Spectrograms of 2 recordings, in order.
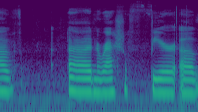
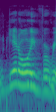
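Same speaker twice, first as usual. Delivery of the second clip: hammed-up New York accent, louder; mock New York accent; 2 semitones higher, 5 dB louder than usual. Shown as a demonstration. Cohost hams the catchphrase in New York accent. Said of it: "with, like, a New York accent".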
